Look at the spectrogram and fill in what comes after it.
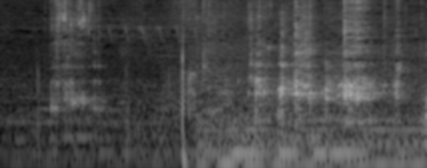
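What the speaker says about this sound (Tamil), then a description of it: "அரைச்சதை ஊற்றி எந்த அளவுக்கு தண்ணி வேணுமோ அந்த அளவுக்கு சேர்த்து சட்டியில் போட்டு" Water splashes and trickles into a metal cooking pot of murungai keerai kuzhambu with ground coconut paste, with a clink of a utensil first and stirring and dripping sounds as the pouring continues.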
